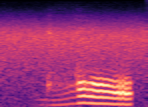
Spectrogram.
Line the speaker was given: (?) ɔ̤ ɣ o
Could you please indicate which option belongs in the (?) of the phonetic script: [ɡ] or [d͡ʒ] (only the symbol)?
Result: ɡ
